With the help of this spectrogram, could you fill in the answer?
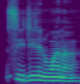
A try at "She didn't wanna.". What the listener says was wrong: So that n is very important because it's the only way that I know that it's negative. So it's important that you pronounce that n clearly. She didn't wanna. She didn't want. Now in the UK they would pronounce the T probably, and they would say she didn't want to. She didn't want to.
